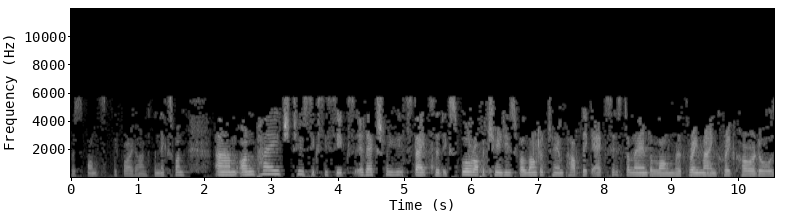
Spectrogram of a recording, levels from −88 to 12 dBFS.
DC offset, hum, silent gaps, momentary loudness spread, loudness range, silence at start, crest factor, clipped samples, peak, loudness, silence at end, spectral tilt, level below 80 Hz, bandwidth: under 0.1%; none; none; 13 LU; 1 LU; 0 s; 22 dB; under 0.1%; -6 dBFS; -28 LUFS; 0 s; -5.5 dB/octave; -58 dBFS; 6 kHz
